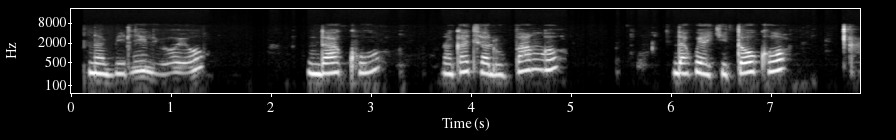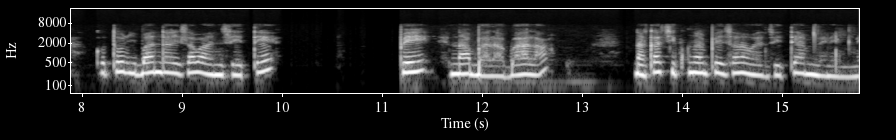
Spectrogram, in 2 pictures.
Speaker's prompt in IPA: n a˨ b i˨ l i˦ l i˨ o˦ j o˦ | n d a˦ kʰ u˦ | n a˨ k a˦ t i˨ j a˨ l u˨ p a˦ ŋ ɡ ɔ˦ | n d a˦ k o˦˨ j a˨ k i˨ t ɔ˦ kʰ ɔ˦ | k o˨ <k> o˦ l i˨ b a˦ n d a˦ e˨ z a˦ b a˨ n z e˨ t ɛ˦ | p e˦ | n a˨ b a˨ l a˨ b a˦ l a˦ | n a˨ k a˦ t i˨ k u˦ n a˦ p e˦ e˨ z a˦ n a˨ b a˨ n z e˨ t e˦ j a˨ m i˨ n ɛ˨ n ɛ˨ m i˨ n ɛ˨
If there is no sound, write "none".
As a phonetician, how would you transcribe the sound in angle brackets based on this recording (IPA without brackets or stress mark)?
t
